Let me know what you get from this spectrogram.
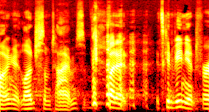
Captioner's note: laughs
